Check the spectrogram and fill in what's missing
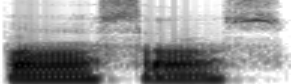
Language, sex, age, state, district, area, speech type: Kashmiri, male, 45-60, Jammu and Kashmir, Baramulla, rural, spontaneous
